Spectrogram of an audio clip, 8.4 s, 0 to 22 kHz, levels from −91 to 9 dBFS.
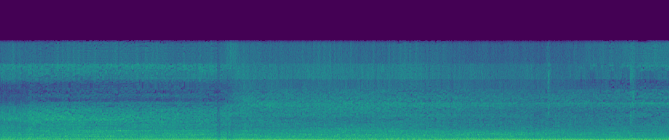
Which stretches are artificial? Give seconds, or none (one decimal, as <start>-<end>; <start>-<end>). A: none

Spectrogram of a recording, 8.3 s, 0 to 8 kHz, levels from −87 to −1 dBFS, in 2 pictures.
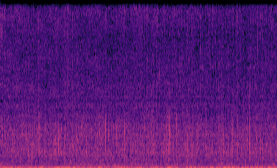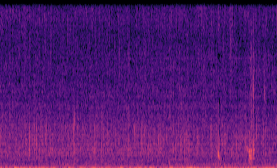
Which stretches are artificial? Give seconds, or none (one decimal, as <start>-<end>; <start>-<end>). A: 0.0-2.3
